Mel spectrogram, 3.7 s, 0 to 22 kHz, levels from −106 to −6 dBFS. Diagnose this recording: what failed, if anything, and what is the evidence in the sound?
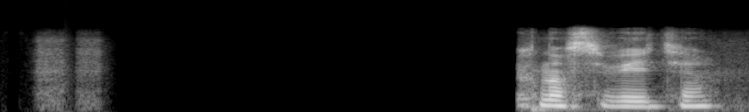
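At 0.31 s the speech is briefly stretched out and dies away, and the audio resumes at 0.40 s with about 60 ms of material gone. This is a burst of packet loss in the network stage. Several consecutive packets never arrived in time, so the receiver's concealment extended the last sound and faded it out before normal decoding resumed, skipping the lost portion.

From 0.49 s the sound again smears into a fading tail and then falls to near silence, which lasts until 2.61 s. Across those roughly two seconds, about 2.1 s of audio never reaches the listener. The likely cause is a long network dropout. With no packets arriving, the concealment could only stretch the last sound briefly before giving way to silence, and playback picks up later with the intervening speech missing. The resumed audio shows the call codec's band limit at 8 kHz.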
